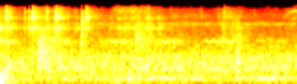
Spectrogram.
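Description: Faint, thin, high-pitched squeaks from a baby macaque, with a few soft clicks scattered through.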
